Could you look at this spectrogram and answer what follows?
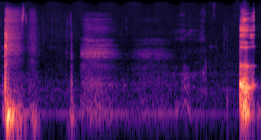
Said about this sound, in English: And, excuse me, let me take a sip.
